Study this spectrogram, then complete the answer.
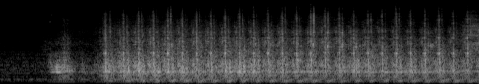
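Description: Sewing machine stitching an iPad cover over a thick seam, running in a fast, steady rhythm of stitches after a brief start-up, close and fairly loud, with no talk.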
